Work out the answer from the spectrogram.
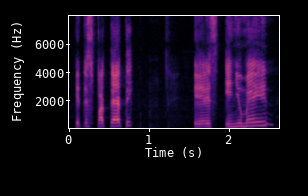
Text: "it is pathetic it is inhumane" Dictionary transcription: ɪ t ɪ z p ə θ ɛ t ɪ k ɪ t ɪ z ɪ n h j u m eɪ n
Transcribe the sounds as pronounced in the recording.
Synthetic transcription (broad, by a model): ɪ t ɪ s p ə t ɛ t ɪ k ɪ t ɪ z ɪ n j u m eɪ n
